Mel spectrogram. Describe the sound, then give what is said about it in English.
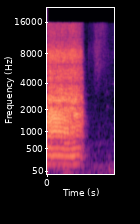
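A loud, buzzy raspberry blown with the lips by a Niners fan, a single fart noise made by mouth lasting about half a second with a rich, vibrating tone, then cutting off into near silence. “We have a Niners fan who's turning red by making fart noises.”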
